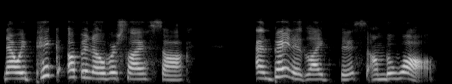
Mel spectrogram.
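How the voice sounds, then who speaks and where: A woman playing an excitable, theatrical showman in a musical script read, with declamatory, singsong phrasing. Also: sits high, moderate pace. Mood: insistent, explaining. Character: Jack, theatrical, excitable showman leader of Halloween Land.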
